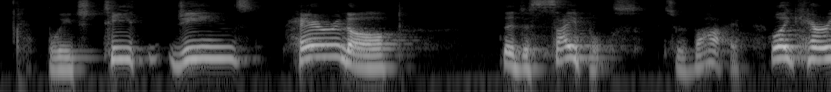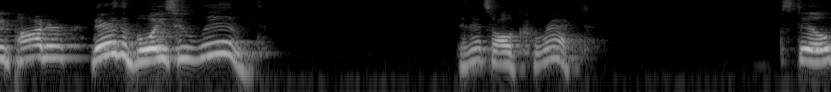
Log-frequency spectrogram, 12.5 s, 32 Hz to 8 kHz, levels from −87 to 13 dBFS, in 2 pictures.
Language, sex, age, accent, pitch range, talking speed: English, male, 40-59, American, 140-205 Hz, 105 wpm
